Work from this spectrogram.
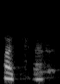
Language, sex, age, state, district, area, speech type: Urdu, female, 18-30, Uttar Pradesh, Gautam Buddha Nagar, rural, conversation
